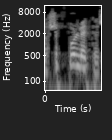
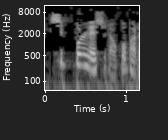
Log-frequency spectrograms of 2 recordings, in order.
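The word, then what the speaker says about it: 쉬뿔렛 (שִׁבֹּלֶת): 에브라임 사람들이 그렇게 바로 말하지 못하고 시뿔렛이라고 발음하면 에브라임 사람들은 쉬를 발음할 수 없었습니다. 그래서 쉬뿔렛 대신에 시뿔렛이라고 발음하였습니다.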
